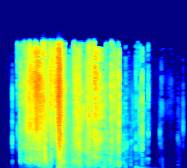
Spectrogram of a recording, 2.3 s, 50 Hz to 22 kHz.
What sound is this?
open snack bag-1
Opening of a snack bag, Recorded w/ m-audio NOVA condenser microphone.
doritos, papas, chips, envoltura, bag, snack, open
